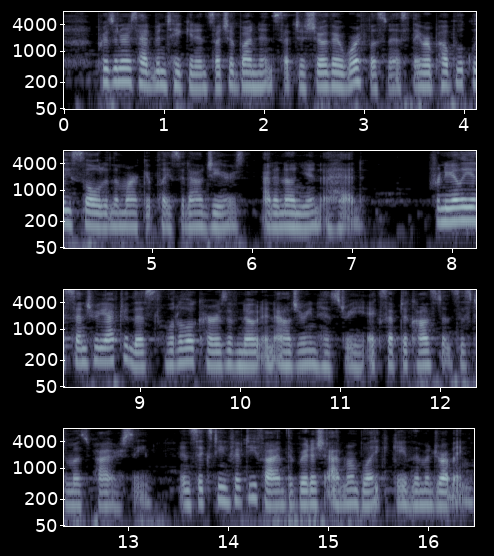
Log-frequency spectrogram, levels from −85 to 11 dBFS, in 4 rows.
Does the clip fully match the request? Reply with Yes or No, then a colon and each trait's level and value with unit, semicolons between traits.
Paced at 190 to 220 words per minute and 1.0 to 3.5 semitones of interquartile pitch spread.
Yes: fast, 205 wpm; average, 2.7 semitones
